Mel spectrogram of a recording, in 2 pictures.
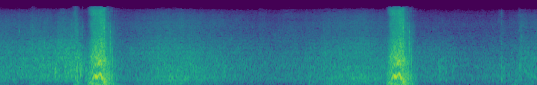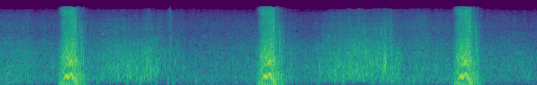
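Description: Wooden sticks thud down sharply, one after another.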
